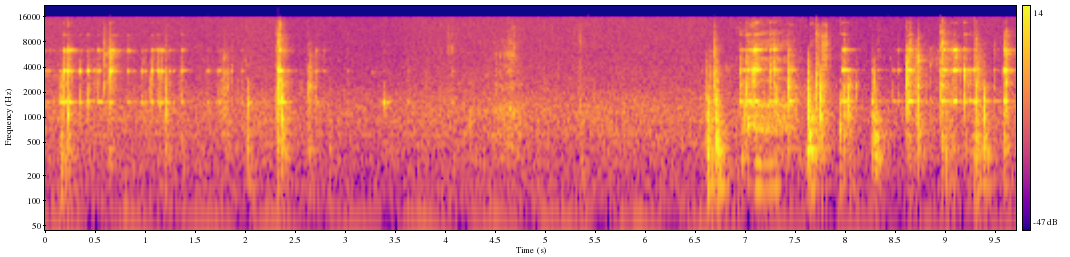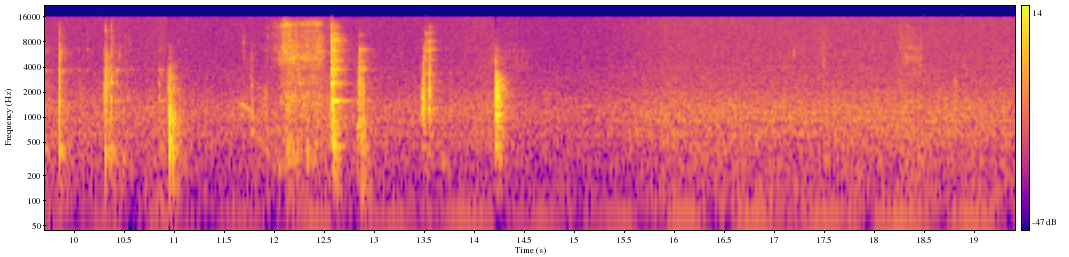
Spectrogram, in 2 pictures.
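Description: Metal spoon clinking and scraping against a ceramic rice bowl as rice is stirred into water, each strike ringing briefly. A few clinks come in the first seconds, then a quick run of them from about seven to fourteen seconds in.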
